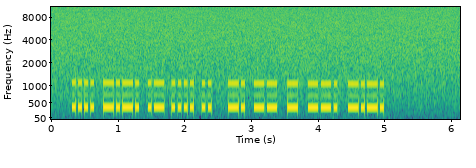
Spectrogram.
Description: Morse code (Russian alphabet), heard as a keyed tone, hand-sent with a paddle, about 26 wpm, 360 Hz. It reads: ХЦАХИ НМТГЦ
